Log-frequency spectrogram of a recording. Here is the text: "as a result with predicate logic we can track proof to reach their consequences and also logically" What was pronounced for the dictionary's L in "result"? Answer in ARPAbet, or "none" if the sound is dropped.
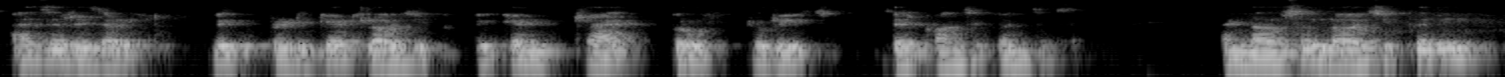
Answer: L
